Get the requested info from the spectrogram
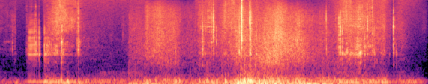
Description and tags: Moving a gun around in a hand.
foley, gun, hand, movement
